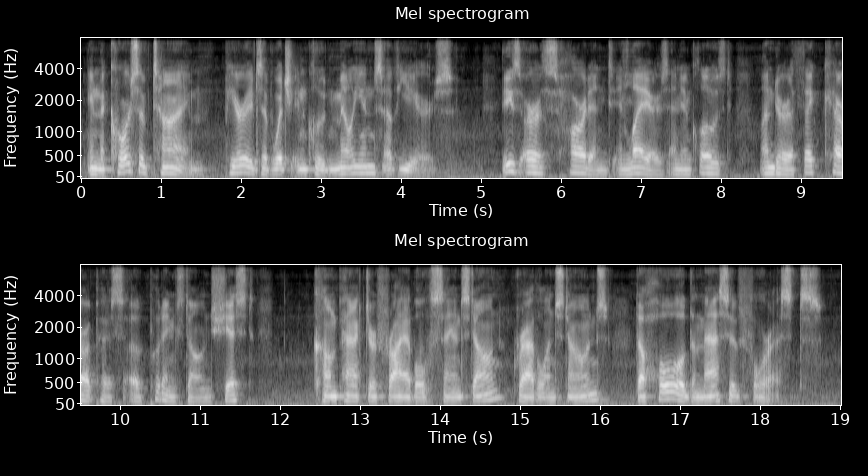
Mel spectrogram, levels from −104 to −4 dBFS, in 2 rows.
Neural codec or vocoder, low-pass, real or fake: codec, 24 kHz, 6 kbps, HILCodec; 7.2 kHz; fake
